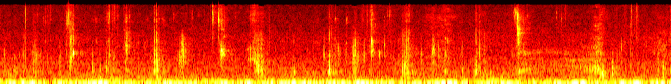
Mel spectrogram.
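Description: A person chewing a mouthful of tuna and flying-fish-roe bibimbap close to the microphone, with irregular wet mouth clicks and crisp crunches.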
